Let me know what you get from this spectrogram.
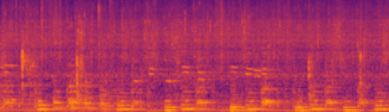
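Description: Sliced onions sizzling in oil in a wok, with a wooden spatula scraping and knocking against the pan as they are stirred, over background music.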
